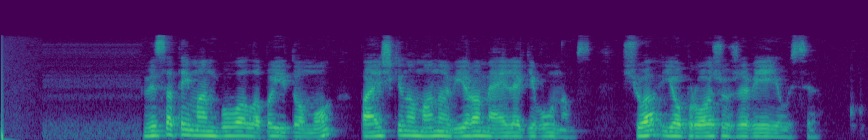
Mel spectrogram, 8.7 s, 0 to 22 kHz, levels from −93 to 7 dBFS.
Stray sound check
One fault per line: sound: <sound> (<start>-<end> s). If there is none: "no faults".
no faults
